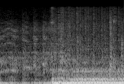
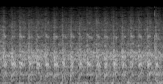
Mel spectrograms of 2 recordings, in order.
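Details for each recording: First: Circa-2010 Chevy truck with a no-crank/no-start, suspected bad ECM or CAN network fault: after trying several keys, one key works; brief crank, then the engine catches cleanly and settles into a steady even run. Normal engine start. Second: 2010 Chevy truck, suspected CAN network fault or bad ECM: fast, even starter cranking that never fires while manually energizing the crank relay, because the key isn't held in crank so no start command or fuel is given.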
